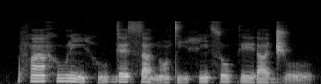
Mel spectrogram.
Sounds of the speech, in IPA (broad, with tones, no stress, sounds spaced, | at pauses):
f ã˦ h u˦ ɾ ĩ˦˨ h u˨˦ ɡ ɛ˦ s a˦˨ n ɔ̃˨˦ t i˧ h ĩ˦ s o˦ k e˦ ɾ a˦ d͡ʒ o˦˨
